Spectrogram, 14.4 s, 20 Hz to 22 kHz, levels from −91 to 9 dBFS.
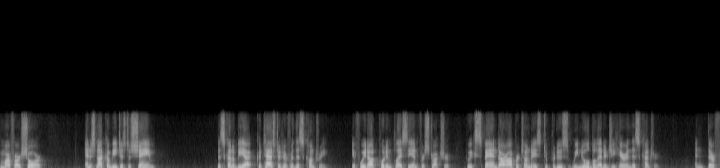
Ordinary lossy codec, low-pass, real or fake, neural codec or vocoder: Opus, 64 kbps; 7.2 kHz; fake; codec, 16 kHz, 0.2 kbps, FocalCodec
